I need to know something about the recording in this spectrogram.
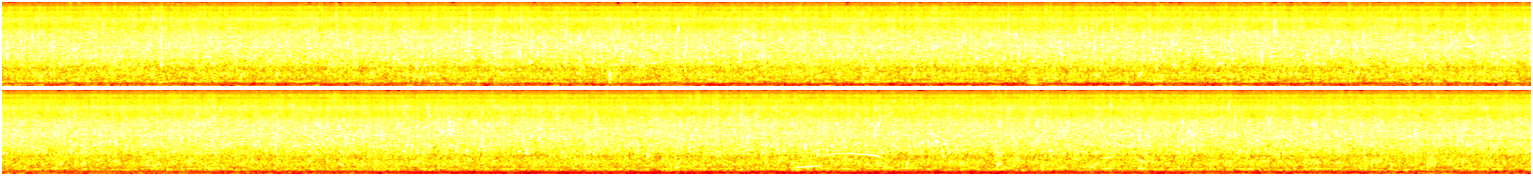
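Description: Small, shallow woodland stream running over stones: a steady rushing trickle of water.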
